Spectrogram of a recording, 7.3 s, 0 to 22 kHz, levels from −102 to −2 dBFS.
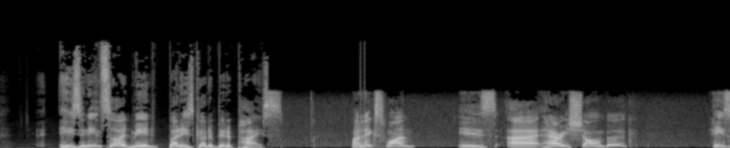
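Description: A speech clip. From 2.67 s, right after "got a bit of", the sound turns duller and stays that way to the end. Nothing above 8.3 kHz remains, and a faint new noise floor sits well below the speech. There is no gap and no real level jump. The likely cause is an input switched to a poorer device. At 3.60 to 3.64 s there is a brief jumbled blip. These are chunks out of order: one 20 ms chunk played a chunk late, swapped with its neighbour. That leaves three hard joins.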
